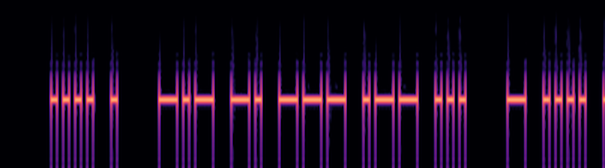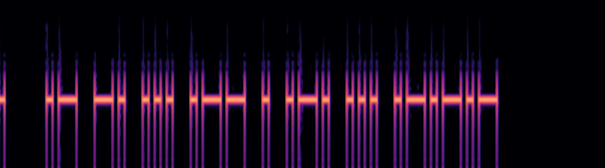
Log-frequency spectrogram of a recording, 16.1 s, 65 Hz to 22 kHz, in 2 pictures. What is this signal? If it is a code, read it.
Morse code, heard as a keyed tone, about 15 wpm, 700 Hz. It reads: HE KNOWS THE ANSWERS.
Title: Additional Easy Phrases 15wpm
